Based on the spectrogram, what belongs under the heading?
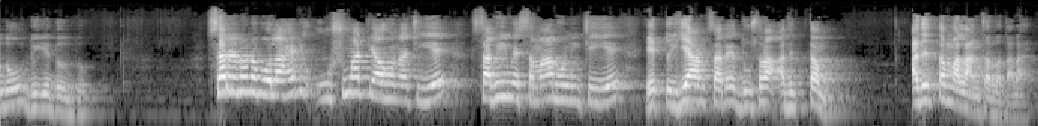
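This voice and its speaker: A man with an extremely high, slightly bright voice teaches an exam-prep physics class, working through questions out loud. He's emphatic and repetitive, often questioning his students, and the sound is roomy and echoing.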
